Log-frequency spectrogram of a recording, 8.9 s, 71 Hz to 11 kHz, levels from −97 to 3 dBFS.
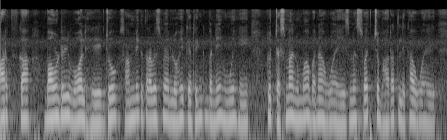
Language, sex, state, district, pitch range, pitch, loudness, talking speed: Hindi, male, Andhra Pradesh, Visakhapatnam, 140-155 Hz, 150 Hz, -33 LUFS, 190 wpm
